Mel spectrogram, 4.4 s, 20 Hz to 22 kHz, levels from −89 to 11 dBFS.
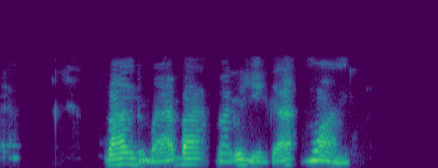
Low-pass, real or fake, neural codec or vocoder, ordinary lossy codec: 5.4 kHz; fake; codec, 44.1 kHz, 2.6 kbps, SNAC; Opus, 32 kbps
